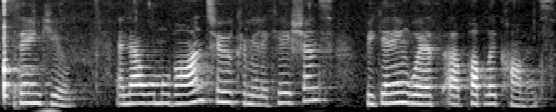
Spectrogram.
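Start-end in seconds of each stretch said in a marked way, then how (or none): 0.0-0.1 group recitation in unison; reciting pledge. Real, not acted. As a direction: recite it together steadily.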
